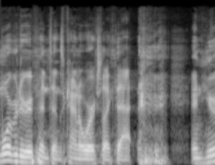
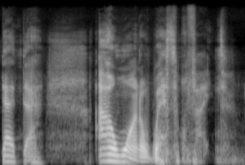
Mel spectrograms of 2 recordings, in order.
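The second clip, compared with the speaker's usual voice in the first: exaggerated little-kid baby talk voice; 6 dB quieter than usual. A father retelling what his four-year-old daughter said to him, imitating Bri's baby talk. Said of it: "baby talked way more than she needed to".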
